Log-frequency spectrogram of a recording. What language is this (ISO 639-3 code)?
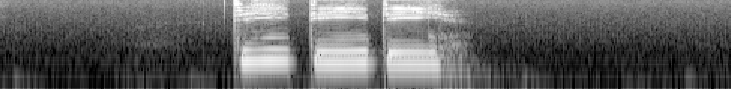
nor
